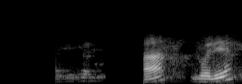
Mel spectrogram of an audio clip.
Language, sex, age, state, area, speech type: Hindi, male, 30-45, Madhya Pradesh, rural, conversation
